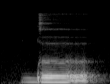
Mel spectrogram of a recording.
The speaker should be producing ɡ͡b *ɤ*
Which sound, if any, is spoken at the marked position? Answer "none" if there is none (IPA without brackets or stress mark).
ɤ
